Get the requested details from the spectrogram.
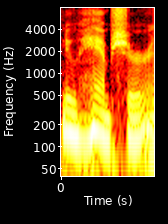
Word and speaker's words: New Hampshire: The lawmakers also want to include an official pronunciation of New Hampshire in state law, making it clear sheer rhymes with fur.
